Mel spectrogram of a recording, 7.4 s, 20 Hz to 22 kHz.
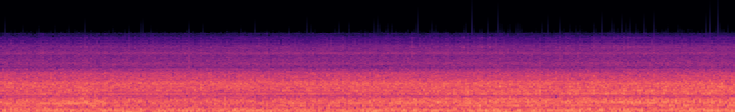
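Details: Older Trane XV90 two-stage furnace with its ECM blower ramping up in speed: a loud, rough, steady rushing roar with no clear rhythm; noisy blower motor.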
